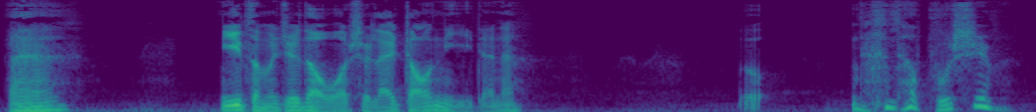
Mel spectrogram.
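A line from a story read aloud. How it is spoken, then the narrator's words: Faint smile. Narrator (Chinese): 叶宵 微微一笑 说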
